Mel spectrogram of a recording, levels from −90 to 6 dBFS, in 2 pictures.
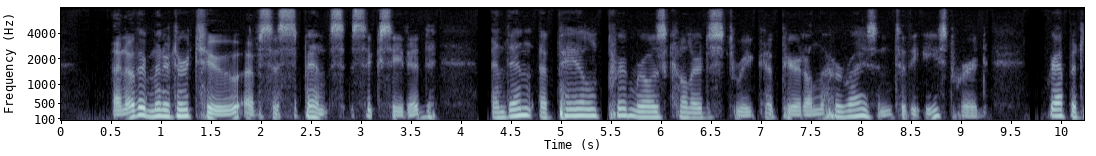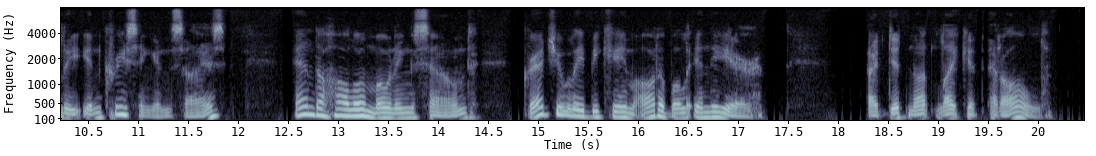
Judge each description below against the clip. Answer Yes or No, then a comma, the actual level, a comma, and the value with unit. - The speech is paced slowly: Yes, slow, 125 wpm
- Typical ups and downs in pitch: No, wide, 7.3 semitones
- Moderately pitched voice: No, low, 130 Hz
